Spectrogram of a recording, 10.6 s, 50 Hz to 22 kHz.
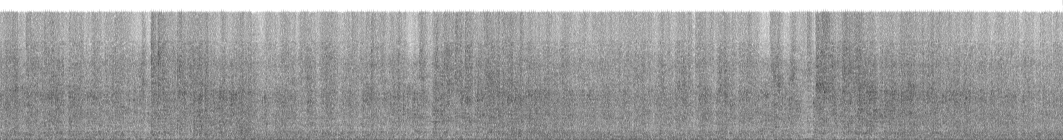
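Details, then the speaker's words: Junkyard LQ9 6.0 LS V8 swapped into a Chevy S10, first start with no coolant and the MSD on a default setting: loud, lumpy idle with a wandering uneven thump; runs rough, needs tuning for a better idle. "It sounds like it's going to be rowdy. Definitely got some tuning to do, kind of stuff to play with it to get it to idle better."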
